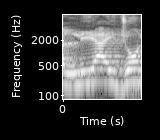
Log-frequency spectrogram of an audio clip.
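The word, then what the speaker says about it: liaison: याद रखना, लियाइजोन इसको हम बोलते हैं।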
